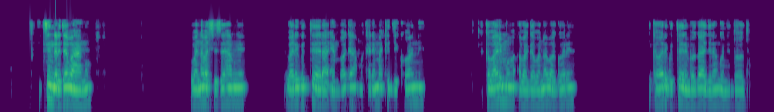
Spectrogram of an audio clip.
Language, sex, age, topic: Kinyarwanda, male, 18-24, health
